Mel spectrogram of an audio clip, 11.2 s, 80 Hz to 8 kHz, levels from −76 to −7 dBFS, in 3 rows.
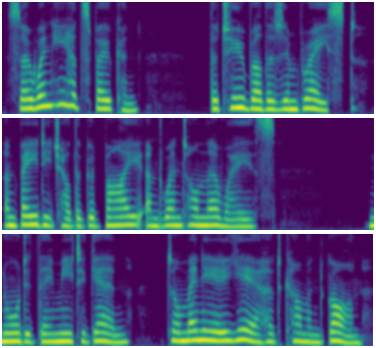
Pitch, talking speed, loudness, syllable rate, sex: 215 Hz, 175 wpm, -16 LUFS, 4.5 syllables/s, female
